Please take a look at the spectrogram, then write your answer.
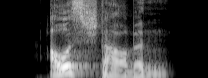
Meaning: first/third-person plural dependent preterite of aussterben
- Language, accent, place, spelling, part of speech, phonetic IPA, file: German, Germany, Berlin, ausstarben, verb, [ˈaʊ̯sˌʃtaʁbn̩], De-ausstarben.ogg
